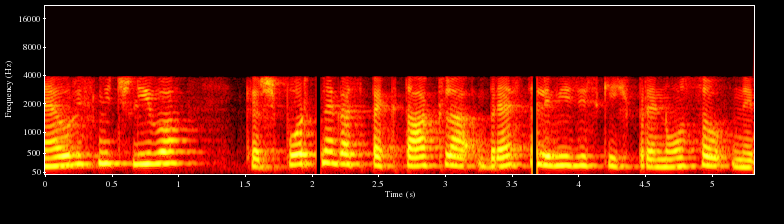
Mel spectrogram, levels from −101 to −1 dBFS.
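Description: At 2.04 s, right before "spektakla brez", and at 3.66 s, right after it, the speech drops dead for 40 ms: packet loss filled with silence. Each hole fits two missing 20 ms packets, and its edges cut off abruptly against the G.711 telephone band.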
